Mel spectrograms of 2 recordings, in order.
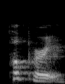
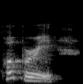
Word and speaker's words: potpourri: So tonight's Travel Talk is kind of a potpourri, that's how you say it, potpourri of topics.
